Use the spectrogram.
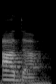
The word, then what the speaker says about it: Ada: Of course, my name is pronounced Ada, not Ada.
